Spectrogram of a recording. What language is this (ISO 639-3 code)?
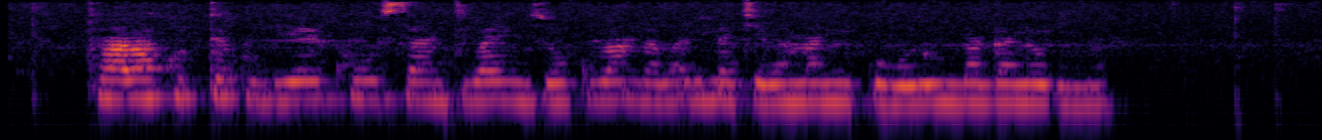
lug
